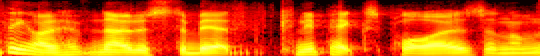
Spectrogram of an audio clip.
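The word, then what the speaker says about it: Knipex: on for canipex tools yes it is pronounced canipex and this week we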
